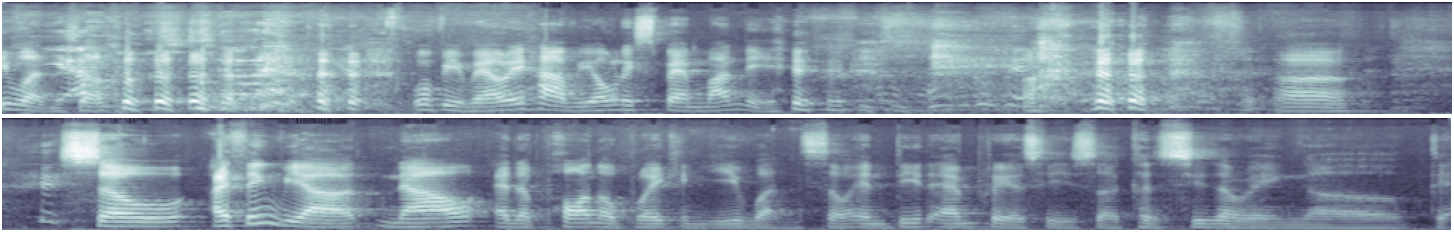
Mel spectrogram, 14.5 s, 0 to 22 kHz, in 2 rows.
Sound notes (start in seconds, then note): 0.0 laughing; 3.9 laughter; 4.0 chuckles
